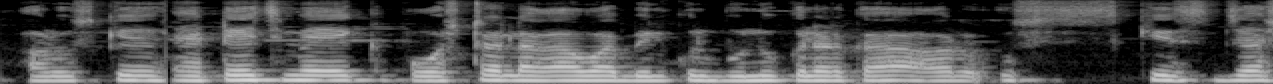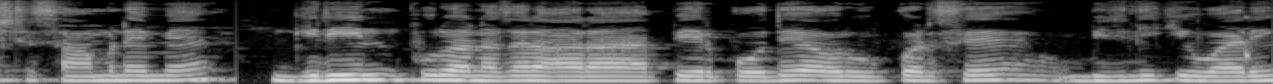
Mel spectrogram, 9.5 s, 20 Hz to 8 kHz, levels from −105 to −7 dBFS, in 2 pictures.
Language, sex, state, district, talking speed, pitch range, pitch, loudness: Hindi, male, Uttar Pradesh, Hamirpur, 200 wpm, 155-170 Hz, 160 Hz, -31 LUFS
